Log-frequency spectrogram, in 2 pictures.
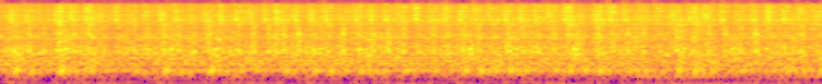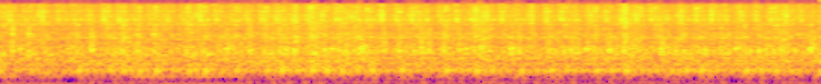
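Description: A domestic sewing machine stitches steadily in a quilting session, a continuous moderate mechanical hum and rapid needle chatter running unbroken with no voices.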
